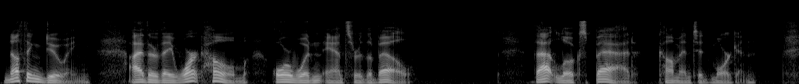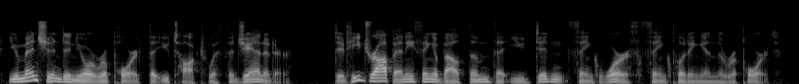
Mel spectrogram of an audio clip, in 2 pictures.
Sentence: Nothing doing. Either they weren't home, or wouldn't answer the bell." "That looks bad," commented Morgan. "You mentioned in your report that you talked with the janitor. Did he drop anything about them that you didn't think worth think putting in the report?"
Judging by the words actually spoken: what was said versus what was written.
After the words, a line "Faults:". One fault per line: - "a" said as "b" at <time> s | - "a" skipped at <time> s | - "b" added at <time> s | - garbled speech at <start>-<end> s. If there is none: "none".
Nothing doing. Either they weren't home, or wouldn't answer the bell." "That looks bad," commented Morgan. "You mentioned in your report that you talked with the janitor. Did he drop anything about them that you didn't think worth think putting in the report?"
Faults:
none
